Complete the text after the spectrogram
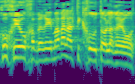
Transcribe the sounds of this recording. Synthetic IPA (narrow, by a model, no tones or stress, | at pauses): χuχijuχaveʁimavalalt̪ikχuoto̞laʁeot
